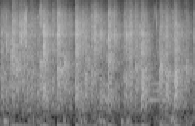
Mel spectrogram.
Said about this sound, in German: Mal einen Applaus für die Sabrina.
